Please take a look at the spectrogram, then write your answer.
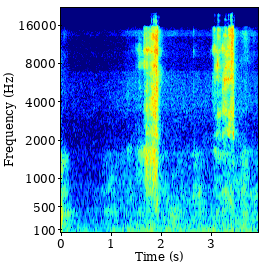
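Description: A vintage Keen Kutter pocket knife is drawn across a coarse stone, two separate gritty rasping strokes, each about half a second, close and fairly quiet with short gaps of near silence.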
